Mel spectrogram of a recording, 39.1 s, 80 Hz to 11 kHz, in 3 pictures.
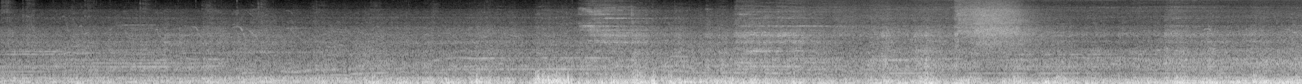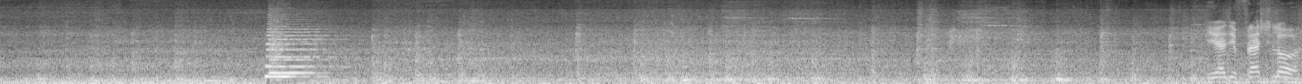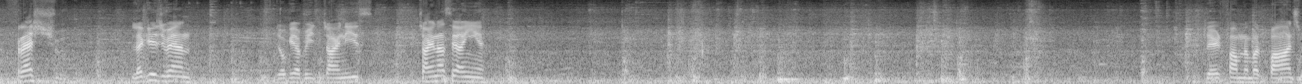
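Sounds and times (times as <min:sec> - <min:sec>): train engine and wheels rumbling: 0:00.0 - 0:39.0
train horn blast: 0:15.7 - 0:16.6.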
